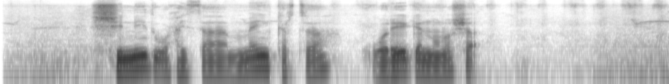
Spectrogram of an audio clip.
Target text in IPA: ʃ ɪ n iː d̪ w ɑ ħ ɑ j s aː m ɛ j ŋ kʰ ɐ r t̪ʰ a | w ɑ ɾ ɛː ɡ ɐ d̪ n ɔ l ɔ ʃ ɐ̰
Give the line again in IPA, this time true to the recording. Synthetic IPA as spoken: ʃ ɪ n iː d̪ w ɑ ħ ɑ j s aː m ɛ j ŋ kʰ ɐ r t̪ʰ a | w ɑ ɾ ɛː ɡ ɐ n ɔ l ɔ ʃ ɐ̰

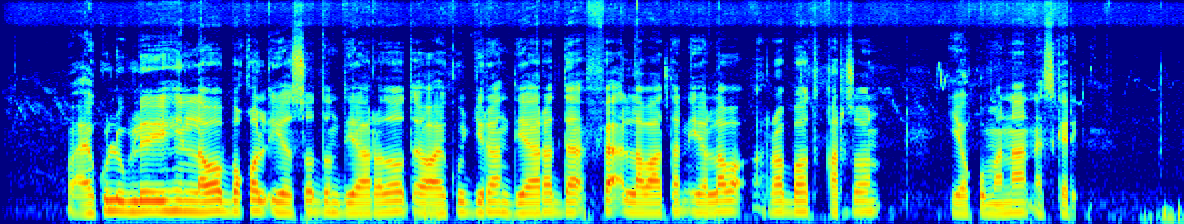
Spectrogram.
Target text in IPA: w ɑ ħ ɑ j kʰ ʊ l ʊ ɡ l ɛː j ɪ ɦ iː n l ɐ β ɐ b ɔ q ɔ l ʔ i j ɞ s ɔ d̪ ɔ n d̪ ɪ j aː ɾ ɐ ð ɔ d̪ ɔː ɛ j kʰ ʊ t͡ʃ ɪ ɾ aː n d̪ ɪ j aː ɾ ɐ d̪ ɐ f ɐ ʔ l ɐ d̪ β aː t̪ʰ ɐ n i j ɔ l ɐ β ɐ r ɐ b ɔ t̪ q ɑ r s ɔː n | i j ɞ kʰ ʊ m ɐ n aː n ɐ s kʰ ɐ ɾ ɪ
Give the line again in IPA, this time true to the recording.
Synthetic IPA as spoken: w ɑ ħ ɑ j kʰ ʊ l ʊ ɡ l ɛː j ɪ ɦ iː n l ɐ β ɐ b ɔ q ɔ l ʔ i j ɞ s ɔ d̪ ɔ n d̪ ɪ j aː ɾ ɐ ð ɔː d̪ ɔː ɛ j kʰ ʊ t͡ʃ ɪ ɾ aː n d̪ ɪ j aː ɾ ɐ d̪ ɐ f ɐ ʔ l ɐ β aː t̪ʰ ɐ n i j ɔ l ɐ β ɐ r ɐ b ɔ t̪ q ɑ r s ɔː n | i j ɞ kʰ ʊ m ɐ n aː n ɐ s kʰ ɐ ɾ ɪ

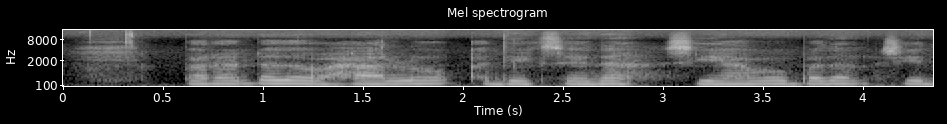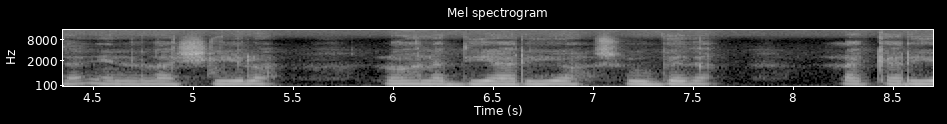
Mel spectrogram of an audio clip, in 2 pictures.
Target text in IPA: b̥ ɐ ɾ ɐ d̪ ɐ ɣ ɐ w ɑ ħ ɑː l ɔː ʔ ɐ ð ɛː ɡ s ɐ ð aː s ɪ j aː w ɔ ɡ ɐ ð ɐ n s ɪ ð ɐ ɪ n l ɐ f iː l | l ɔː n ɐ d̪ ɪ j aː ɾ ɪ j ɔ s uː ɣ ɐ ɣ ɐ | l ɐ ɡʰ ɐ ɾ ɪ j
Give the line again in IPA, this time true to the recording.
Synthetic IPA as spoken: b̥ ɐ ɾ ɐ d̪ ɐ ð ɐ w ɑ ħ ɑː l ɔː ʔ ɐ ð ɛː ɡ s ɐ ð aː s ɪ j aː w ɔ b ɐ ð ɐ n s ɪ ð ɐ ɪ n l ɐ ʃ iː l | l ɔː n ɐ d̪ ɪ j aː ɾ ɪ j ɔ s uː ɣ ɐ ð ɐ | l ɐ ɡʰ ɐ ɾ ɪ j

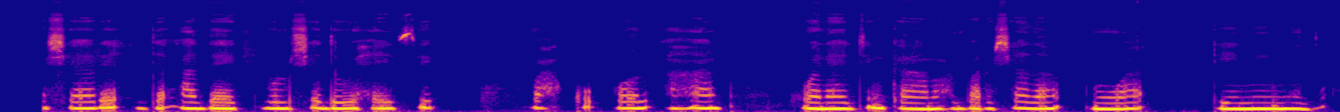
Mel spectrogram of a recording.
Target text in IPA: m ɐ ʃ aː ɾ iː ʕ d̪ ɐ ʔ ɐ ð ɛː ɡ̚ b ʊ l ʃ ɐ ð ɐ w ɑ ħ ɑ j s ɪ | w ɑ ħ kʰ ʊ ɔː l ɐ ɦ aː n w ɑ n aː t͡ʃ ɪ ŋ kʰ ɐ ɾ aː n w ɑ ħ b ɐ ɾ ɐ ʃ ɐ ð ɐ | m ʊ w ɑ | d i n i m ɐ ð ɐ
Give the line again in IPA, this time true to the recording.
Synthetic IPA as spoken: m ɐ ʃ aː ɾ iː ʕ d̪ ɐ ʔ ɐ ð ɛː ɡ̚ b ʊ l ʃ ɐ ð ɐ w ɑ ħ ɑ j s ɪ | w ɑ ħ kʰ ʊ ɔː l ɐ ɦ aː n w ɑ n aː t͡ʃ ɪ ŋ kʰ ɐ ɾ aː n w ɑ ħ b ɐ ɾ ɐ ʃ ɐ ð ɐ | m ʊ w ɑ | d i n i m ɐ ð ɐ

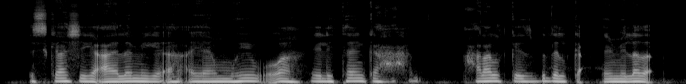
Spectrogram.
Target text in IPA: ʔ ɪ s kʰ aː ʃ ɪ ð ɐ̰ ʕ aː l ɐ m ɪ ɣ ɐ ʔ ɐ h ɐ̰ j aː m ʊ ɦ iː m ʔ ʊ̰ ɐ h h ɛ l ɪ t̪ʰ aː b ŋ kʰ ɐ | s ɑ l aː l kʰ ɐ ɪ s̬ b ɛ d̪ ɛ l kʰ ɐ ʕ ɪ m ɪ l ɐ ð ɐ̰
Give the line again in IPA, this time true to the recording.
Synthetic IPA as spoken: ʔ ɪ s kʰ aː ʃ ɪ ɣ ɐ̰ ʕ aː l ɐ m ɪ ɣ ɐ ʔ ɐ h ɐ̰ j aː m ʊ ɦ iː m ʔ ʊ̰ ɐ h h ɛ l ɪ t̪ʰ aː ŋ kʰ ɐ | ħ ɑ l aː l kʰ ɐ ɪ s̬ b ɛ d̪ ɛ l kʰ ɐ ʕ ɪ m ɪ l ɐ ð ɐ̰

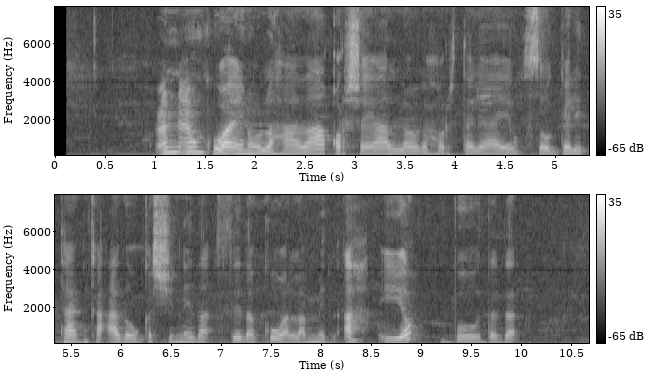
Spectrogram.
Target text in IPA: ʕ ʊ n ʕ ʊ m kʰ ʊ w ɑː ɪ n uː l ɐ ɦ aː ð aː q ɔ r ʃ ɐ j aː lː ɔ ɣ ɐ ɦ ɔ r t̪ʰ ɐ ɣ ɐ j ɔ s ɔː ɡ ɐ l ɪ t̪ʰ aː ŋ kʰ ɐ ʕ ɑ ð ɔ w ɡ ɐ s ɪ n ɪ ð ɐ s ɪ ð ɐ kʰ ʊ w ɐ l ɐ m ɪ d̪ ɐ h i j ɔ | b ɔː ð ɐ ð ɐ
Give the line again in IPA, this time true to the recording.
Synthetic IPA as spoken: ʕ ʊ n ʕ ʊ ŋ kʰ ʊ w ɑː ɪ n uː l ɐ ɦ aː ð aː q ɔ r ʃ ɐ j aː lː ɔː ɣ ɐ ɦ ɔ r t̪ʰ ɐ ɣ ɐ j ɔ s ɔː ɡ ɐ l ɪ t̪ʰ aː ŋ kʰ ɐ ʕ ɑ ð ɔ w ɡ ɐ ʃ ɪ n ɪ ð ɐ s ɪ ð ɐ kʰ ʊ w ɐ l ɐ m ɪ d̪ ɐ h i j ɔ | b ɔː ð ɐ ð ɐ

